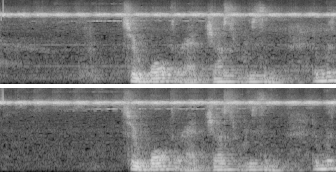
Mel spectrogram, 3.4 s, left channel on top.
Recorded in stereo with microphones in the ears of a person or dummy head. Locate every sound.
0.0 s an insect: 65° right (ahead or behind), 4 m
1.2 s a man speaking: 5° left (ahead or behind), 1.4 m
